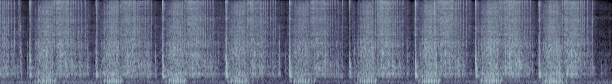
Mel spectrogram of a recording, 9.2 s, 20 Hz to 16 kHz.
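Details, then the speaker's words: Poulan Pro two-stroke leaf blower that ran one day and wouldn't start the next, with fuel and spark present: the pull cord is yanked about once a second, giving soft, weak puffs and never catching. Compression reads about 80 psi, low. "so the reading is about 80 psi now this reading is quite low a strong healthy engine would have gotten a reading closer to 140 PSI or higher"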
